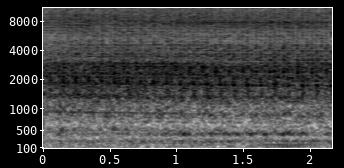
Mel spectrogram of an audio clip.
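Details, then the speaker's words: Maruti Suzuki Alto 800 three-cylinder petrol idling smoothly and evenly with a steady airy whoosh after a misfiring cylinder was fixed; all three cylinders now working, radiator fan running. "तीनों cylinder बढ़िया काम कर रहा है पहले ये वाला काम नहीं कर रहा था"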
